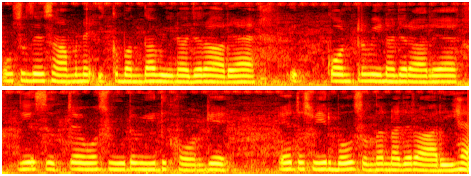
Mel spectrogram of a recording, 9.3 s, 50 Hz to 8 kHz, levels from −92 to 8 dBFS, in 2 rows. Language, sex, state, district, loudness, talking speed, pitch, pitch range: Punjabi, male, Punjab, Fazilka, -13 LUFS, 190 wpm, 220 Hz, 210-230 Hz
